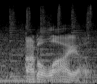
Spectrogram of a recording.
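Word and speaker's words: Atalaya: there yeah they in adalaya is the way to pronounce it it was the home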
